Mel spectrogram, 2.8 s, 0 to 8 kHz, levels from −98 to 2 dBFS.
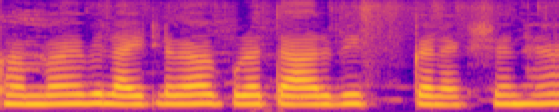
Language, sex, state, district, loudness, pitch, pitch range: Hindi, female, Jharkhand, Deoghar, -14 LUFS, 235 Hz, 225-240 Hz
